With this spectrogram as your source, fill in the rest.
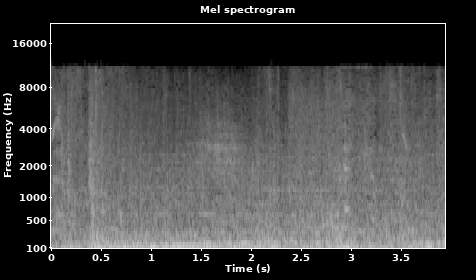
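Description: Expulso spell explosion in Hogwarts Legacy, a loud, dense blast of rumbling noise that stays heavy and sustained for several seconds with low booming energy underneath.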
